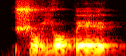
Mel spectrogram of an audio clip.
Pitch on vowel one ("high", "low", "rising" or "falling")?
falling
